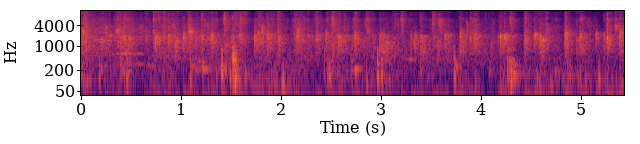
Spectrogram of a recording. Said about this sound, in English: If you were blessed, give the Lord a hand clap of praise.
